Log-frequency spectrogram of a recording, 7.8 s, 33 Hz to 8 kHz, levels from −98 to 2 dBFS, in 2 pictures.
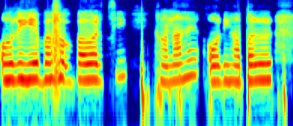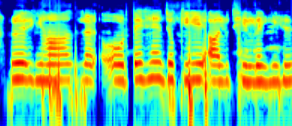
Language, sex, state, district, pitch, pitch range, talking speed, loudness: Hindi, female, Uttar Pradesh, Jyotiba Phule Nagar, 245 Hz, 235-255 Hz, 140 wpm, -15 LUFS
